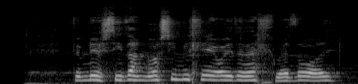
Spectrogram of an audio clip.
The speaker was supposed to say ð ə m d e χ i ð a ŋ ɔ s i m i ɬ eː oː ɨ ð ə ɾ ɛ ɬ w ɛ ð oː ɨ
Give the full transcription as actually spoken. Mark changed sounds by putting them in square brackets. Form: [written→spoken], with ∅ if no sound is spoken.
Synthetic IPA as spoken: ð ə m [d→n] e [χ→s] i ð a ŋ ɔ s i m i ɬ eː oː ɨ ð ə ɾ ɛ ɬ w ɛ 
